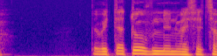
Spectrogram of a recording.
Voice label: "dwfn", Welsh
